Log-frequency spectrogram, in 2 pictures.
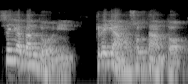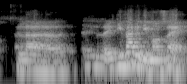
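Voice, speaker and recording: Very slow speech with very wide pitch swings, audible room echo and light background noise. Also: man, medium pitch for a man. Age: old. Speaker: course participant; speaker. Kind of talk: class discussion. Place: office. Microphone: video call.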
